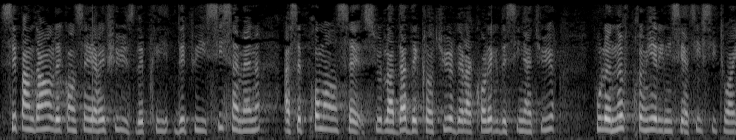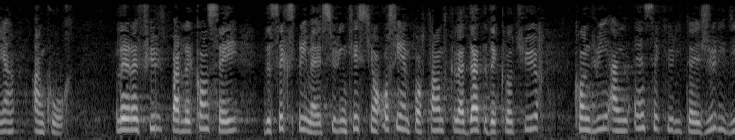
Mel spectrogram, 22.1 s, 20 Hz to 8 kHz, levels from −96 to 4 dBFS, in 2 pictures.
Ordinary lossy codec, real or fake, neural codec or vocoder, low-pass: none; fake; vocoder, 44.1 kHz, 80 mel bands, Vocos; 7.2 kHz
